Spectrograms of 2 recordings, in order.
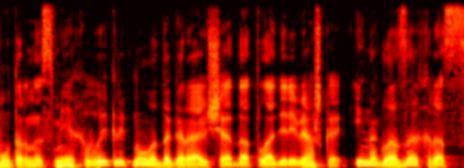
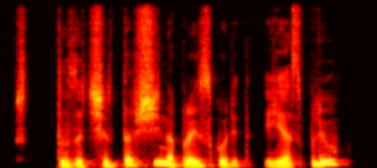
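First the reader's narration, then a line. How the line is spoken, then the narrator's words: Slightly trembling voice. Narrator (Russian): слегка дрожащим голосом произнес Игорь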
